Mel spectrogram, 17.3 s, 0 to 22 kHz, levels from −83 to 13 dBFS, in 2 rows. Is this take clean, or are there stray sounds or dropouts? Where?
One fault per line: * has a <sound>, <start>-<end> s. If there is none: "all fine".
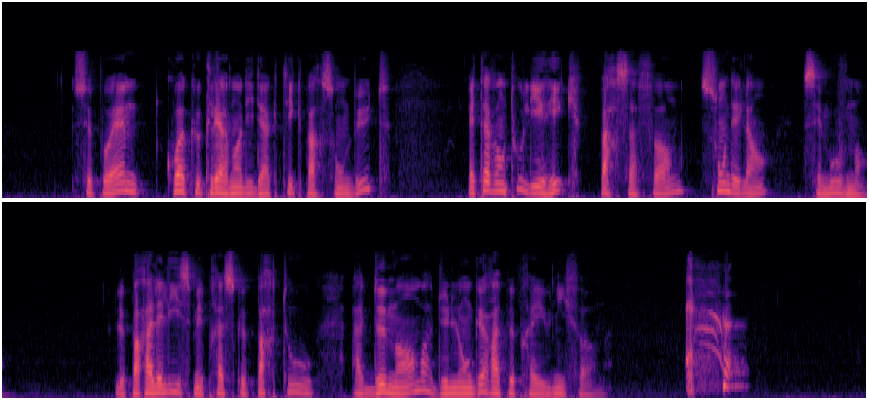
* has a cough, 15.5-16.1 s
